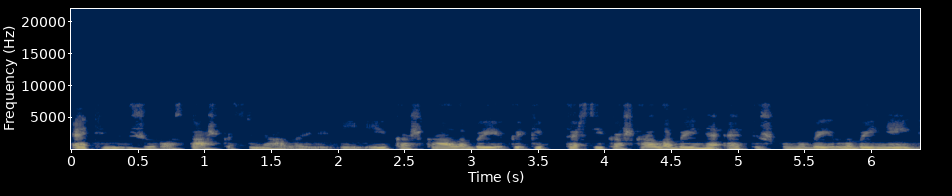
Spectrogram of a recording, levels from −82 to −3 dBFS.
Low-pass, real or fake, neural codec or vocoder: 7.2 kHz; real; none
